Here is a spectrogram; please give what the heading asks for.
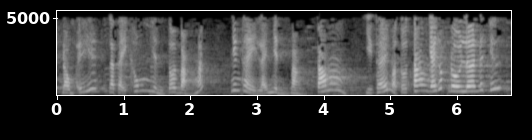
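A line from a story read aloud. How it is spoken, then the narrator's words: Girl, smiling. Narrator (Vietnamese): Cô gái mỉm cười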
